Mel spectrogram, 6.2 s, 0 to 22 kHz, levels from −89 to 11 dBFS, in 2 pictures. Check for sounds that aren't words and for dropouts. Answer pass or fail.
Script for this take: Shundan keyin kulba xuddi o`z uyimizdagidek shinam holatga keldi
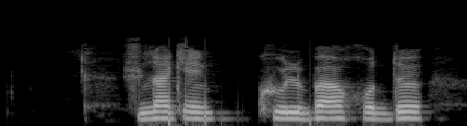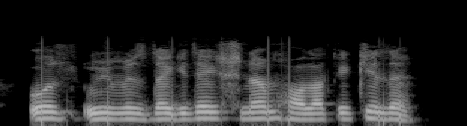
pass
